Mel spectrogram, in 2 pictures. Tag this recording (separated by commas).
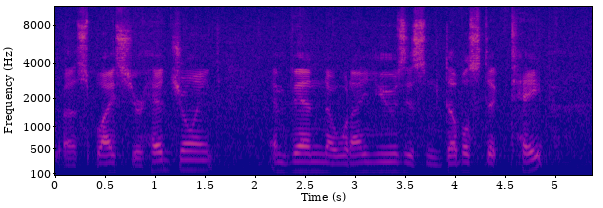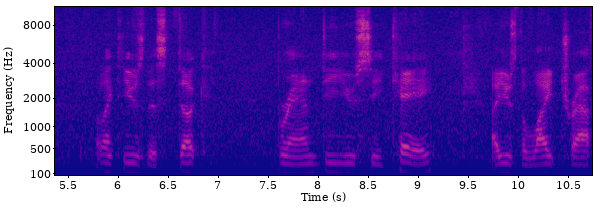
Speech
